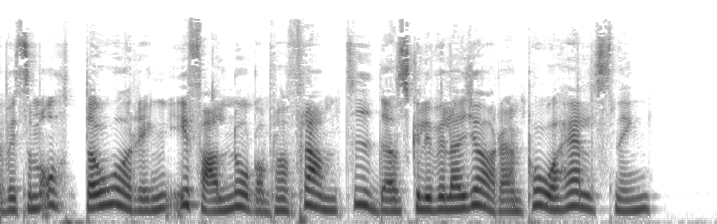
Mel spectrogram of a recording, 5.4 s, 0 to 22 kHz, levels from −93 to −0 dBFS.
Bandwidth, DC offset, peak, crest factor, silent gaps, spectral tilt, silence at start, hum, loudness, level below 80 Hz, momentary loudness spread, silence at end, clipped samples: 16.5 kHz; under 0.1%; -6 dBFS; 18 dB; none; -5.5 dB/octave; 0 s; none; -25 LUFS; -56 dBFS; 7 LU; 0.5 s; under 0.1%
